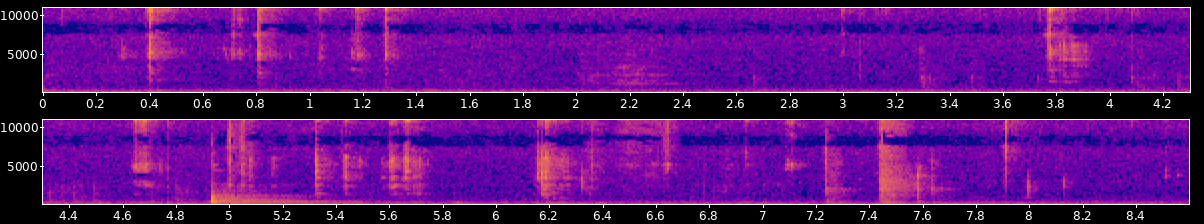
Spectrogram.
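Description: Near silence with faint, scattered small clicks from hands handling fly-tying materials and tools at a vise. About five seconds in there is one sharp, short tick with a brief ring.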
